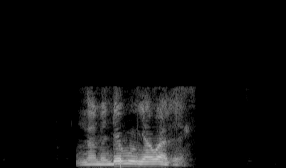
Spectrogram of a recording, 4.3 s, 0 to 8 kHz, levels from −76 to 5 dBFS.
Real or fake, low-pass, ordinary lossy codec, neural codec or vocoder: real; 7.2 kHz; AAC, 16 kbps; none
